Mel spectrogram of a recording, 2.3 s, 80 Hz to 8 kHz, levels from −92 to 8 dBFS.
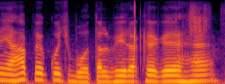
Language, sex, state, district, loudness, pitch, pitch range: Hindi, male, Jharkhand, Palamu, -15 LUFS, 155 Hz, 150-170 Hz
